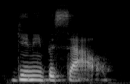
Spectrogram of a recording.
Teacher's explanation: So the stress is on the last syllable in the second word. It's the ow, as in now, vowel sound. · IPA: /aʊ/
